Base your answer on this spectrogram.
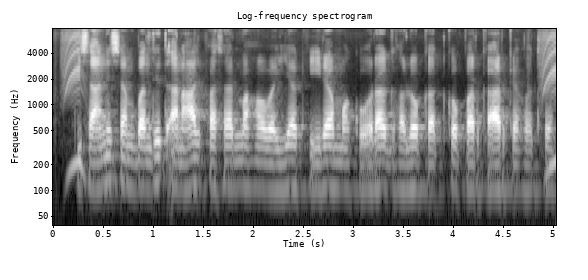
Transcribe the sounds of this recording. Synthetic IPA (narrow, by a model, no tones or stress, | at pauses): kɪsaːnisɐ̃mbə̃nd̪ʱɪt̪ɐ̰naːd͡ʒpʰəsad̪mãɦoʋəijːakiːɾamɐko̰ːɾʔaɡʱɐlokɐt̪kopəɾka̰ːɾkeɦot̪ɦeː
